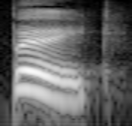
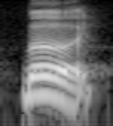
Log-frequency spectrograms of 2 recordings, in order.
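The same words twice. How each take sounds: First: "bird" with the R clearly sounded; rhotic pronunciation. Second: "bird" with no R sound; non-rhotic pronunciation. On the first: Teacher showing the second example word in a rhotic accent, "bird" with a full R. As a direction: say "bird" with an r-coloured vowel before the d. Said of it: "in rhotic accent, it will sound bird". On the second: Teacher contrasting accents for learners, "bird" said with the R left silent. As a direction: say "bird" with a plain long vowel, dropping the R. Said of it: "in the non-rhotic accent, it will sound bird". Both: Shown as a demonstration.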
